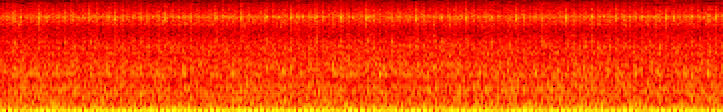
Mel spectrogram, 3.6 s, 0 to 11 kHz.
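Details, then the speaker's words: 1962 Morris Minor with suspected ignition fault, after distributor cap cleaned and wiring moved: steady, even idle with low rumble, no stumbles or misfire; smooth idle. "There's been no misfiring. I've moved everything round and cleaned the distributor cap,"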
